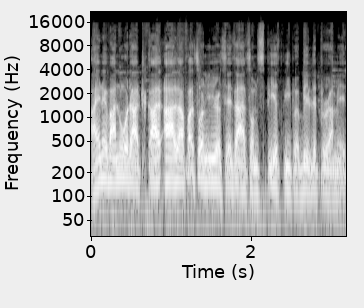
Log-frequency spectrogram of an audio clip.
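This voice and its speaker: With music in the background, a man talks at a very fast pace in a Jamaican accent, the sound dry and close with no echo. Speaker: dub poet and radio talk-show host. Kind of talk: spoken lecture on culture and history.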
